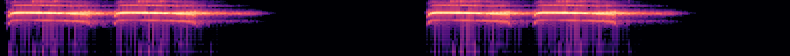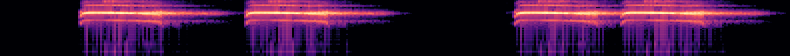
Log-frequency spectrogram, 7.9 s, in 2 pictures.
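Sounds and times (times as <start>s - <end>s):
blue jay harsh calls: 0.0s - 1.2s, 2.2s - 3.4s, 4.4s - 5.9s, 6.5s - 7.8s.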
